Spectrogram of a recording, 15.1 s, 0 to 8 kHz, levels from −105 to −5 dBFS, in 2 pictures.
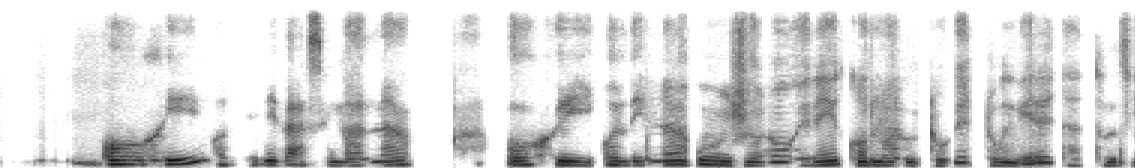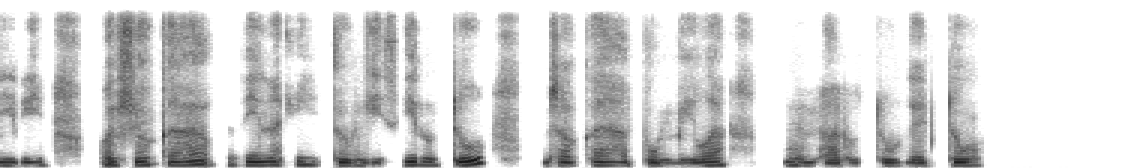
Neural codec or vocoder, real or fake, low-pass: autoencoder, 48 kHz, 32 numbers a frame, DAC-VAE, trained on Japanese speech; fake; 7.2 kHz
